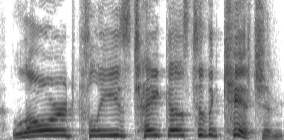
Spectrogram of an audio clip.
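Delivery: high, loud, slow preacher bellow; bellowed prayer. Acted. Dumbledore praying loudly to be taken to the kitchen. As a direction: boom it up to the heavens. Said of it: "Dumbledore bellowed in a voice".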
